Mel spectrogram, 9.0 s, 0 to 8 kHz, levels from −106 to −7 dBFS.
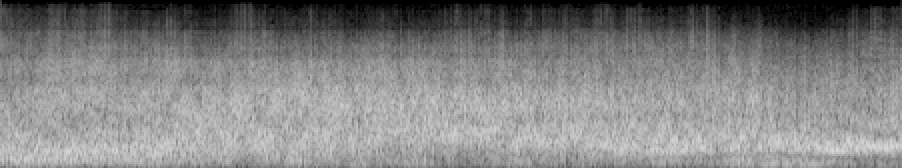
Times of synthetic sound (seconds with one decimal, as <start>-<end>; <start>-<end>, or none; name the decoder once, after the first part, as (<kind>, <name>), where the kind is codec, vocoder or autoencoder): none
